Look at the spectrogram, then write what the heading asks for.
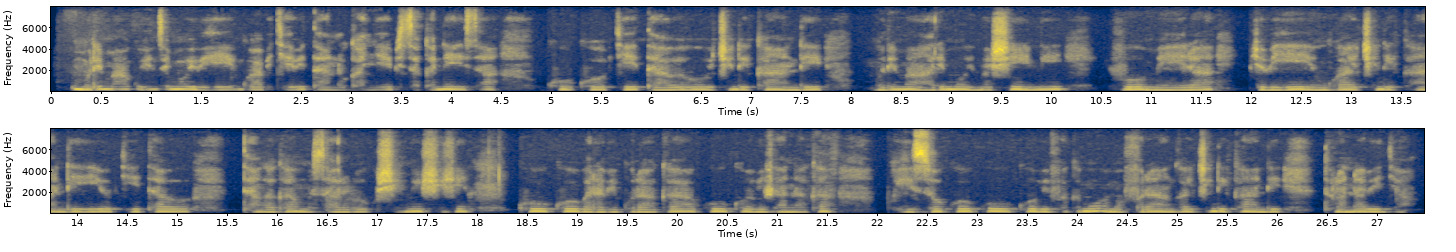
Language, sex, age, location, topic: Kinyarwanda, female, 25-35, Musanze, agriculture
